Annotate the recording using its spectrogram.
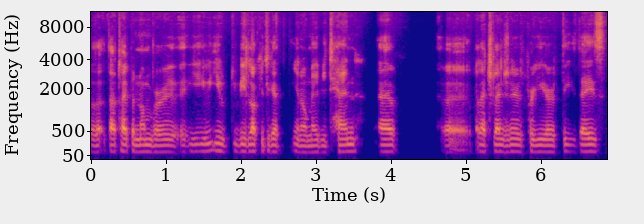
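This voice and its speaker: With an Irish accent, a man speaks at a moderate pace and medium pitch in a flat, monotone intonation. His tone is dark and mellow, and the sound is dry and close with no echo. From Ireland, Dublin and Cork. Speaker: engineer and comedian. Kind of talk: podcast interview. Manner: halting, many fillers.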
